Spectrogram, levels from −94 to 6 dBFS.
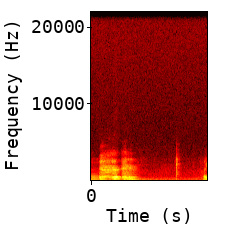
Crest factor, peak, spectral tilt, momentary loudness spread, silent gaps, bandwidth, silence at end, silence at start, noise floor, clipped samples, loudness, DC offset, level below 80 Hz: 20 dB; -4 dBFS; -8 dB/octave; 21 LU; none; over 20 kHz; 0 s; 0 s; -48 dBFS; under 0.1%; -22 LUFS; under 0.1%; -56 dBFS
